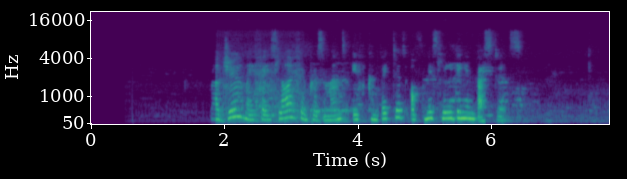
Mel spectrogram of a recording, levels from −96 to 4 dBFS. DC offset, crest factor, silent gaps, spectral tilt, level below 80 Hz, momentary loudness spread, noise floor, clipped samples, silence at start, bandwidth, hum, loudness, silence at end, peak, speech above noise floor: under 0.1%; 18 dB; none; -7.5 dB/octave; -74 dBFS; 11 LU; -77 dBFS; under 0.1%; 1.8 s; 11 kHz; none; -30 LUFS; 1.3 s; -14 dBFS; 47 dB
